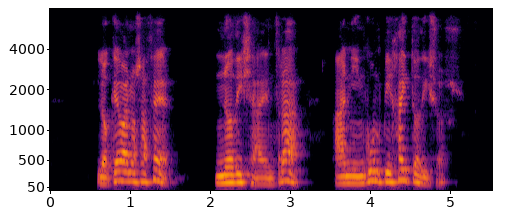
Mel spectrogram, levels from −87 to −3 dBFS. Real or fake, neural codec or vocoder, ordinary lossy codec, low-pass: real; none; Opus, 24 kbps; 7.2 kHz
